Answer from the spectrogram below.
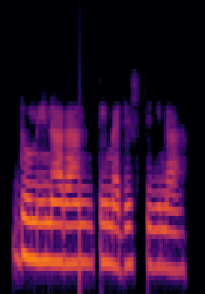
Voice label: Ilocano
